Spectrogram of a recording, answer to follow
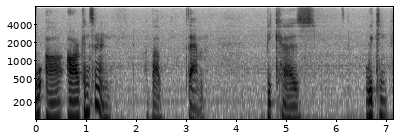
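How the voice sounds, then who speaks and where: Very deep and low, this man's voice has a dark, mellow tone, a somewhat breathy quality and a non-native accent. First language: not English. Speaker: YouTube vlogger. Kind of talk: casual vlog monologue. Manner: halting, many fillers.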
